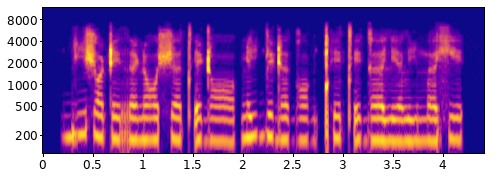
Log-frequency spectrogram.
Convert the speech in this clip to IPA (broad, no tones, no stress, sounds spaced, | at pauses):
ɡ͡b i ʃ ɔ ʈ e r ɜ ɳ ɔ ʃ ɜ tʼ e ɖ ɔ | ɳ i ɡ ɾʲ e ɖ ɜ ɡ ɔ ɡ ǃʰ e tʼ e ɡ ɜ lʲ ɜ l i m ɜ xʲ e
